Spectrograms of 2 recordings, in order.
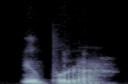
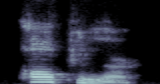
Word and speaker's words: popular: So in the case when we pronounce this letter P is more popular. No es tan seca, okay? Es más plosive se llama eso, plosive sounds.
